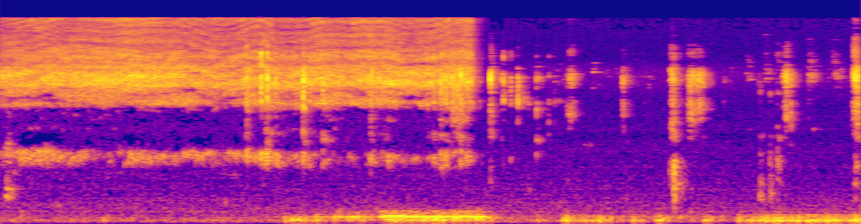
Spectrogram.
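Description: Aerosol spray can of metallic paint hissing steadily as it sprays onto a canvas, cutting off sharply about five seconds in. A few light clicks and knocks follow as the painting is handled.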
